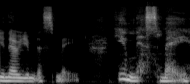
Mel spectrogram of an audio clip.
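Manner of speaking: low, soft, hushed, sultry seductive phone-sex voice. Describing two people's chemistry, mimicking how one talks to the other: Abby's phone-sex voice. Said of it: "she literally talks like she's having phone sex".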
